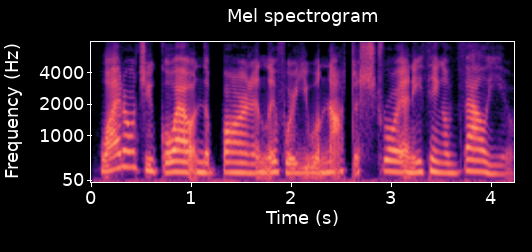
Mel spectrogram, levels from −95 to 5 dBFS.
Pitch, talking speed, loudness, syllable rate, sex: 230 Hz, 255 wpm, -19 LUFS, 5.7 syllables/s, female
